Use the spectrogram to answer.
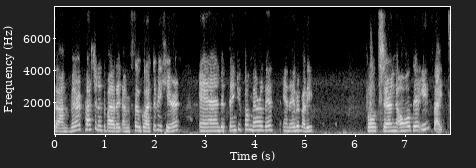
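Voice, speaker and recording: A woman speaks in a Japanese accent with a high pitch and ordinary pitch variation. Her pace is fairly quick, and the sound is dry and close, with no echo. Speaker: executive coach. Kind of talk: panel discussion. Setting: live video stream.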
